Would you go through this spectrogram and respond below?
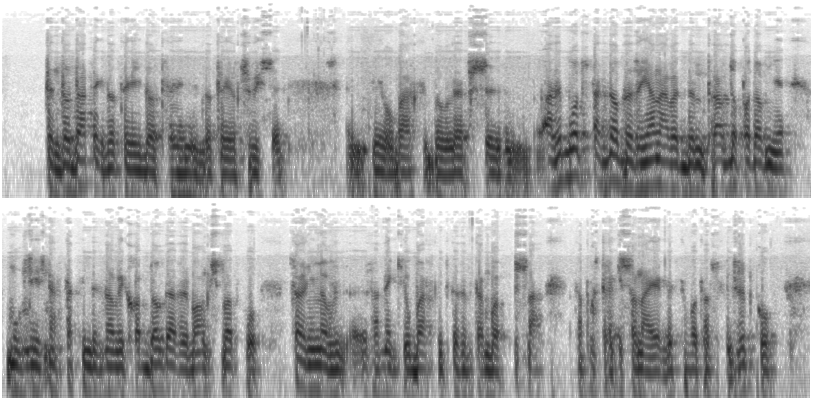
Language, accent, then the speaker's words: Polish; Lublin Voivodeship, Poland; tak się tutaj mówi na gdzie są Bieszczady, w górach, u nas na Lubelszczyźnie mówi się kwasówka.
